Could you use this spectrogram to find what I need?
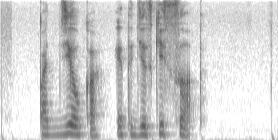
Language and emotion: Russian, angry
